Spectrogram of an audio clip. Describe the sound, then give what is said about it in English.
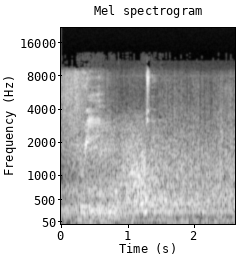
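Space Shuttle Endeavour's rocket launch blasting off from Florida, a loud, dense, continuous roar that holds steady and rumbles throughout. “3, 2, 0, and liftoff for the final launch of Endeavour. That is Space Shuttle Endeavour, blasting off from Florida this morning on the second-to-last shuttle mission ever.”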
